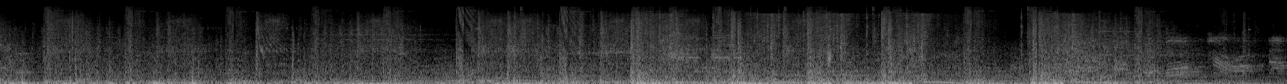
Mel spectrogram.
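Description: A heavy energy gun fires in rapid bursts.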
